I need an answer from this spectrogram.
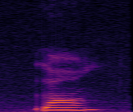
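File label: "lang", Chinese, first tone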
